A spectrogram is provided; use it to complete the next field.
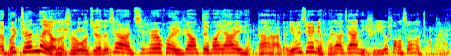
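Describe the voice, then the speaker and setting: A woman talks at a very fast pace with hardly any pauses and a high pitch. Her intonation is lively, and background noise is noticeable. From Beijing. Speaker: podcast co-host. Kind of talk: casual chat.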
